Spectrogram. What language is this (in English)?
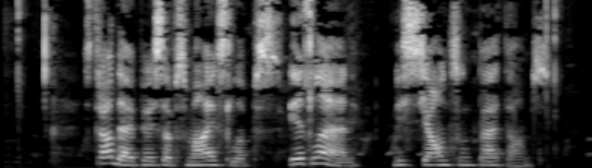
Latvian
